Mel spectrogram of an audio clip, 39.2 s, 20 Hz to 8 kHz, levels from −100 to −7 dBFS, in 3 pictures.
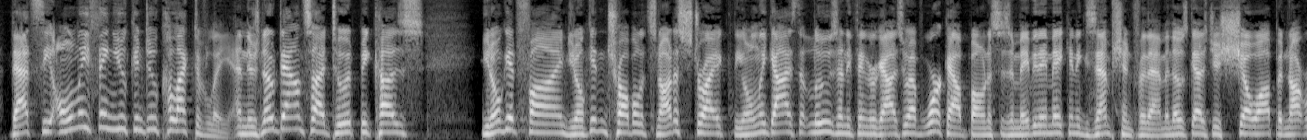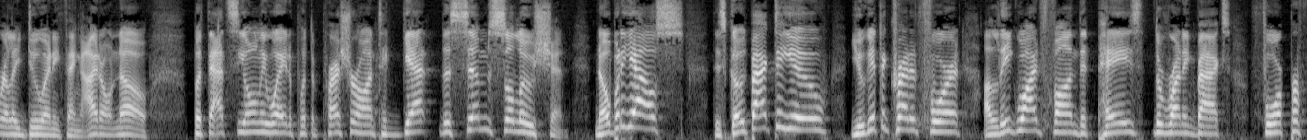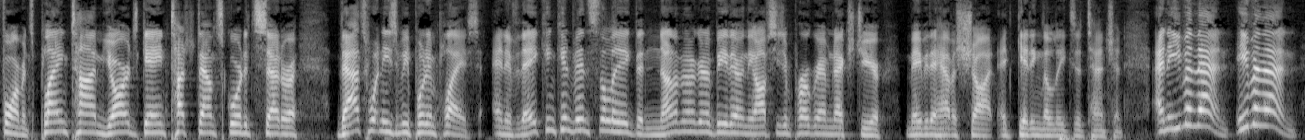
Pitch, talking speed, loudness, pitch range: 180 Hz, 235 wpm, -23 LUFS, 155-210 Hz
